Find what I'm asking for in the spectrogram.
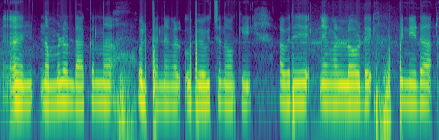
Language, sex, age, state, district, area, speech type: Malayalam, female, 30-45, Kerala, Kasaragod, rural, spontaneous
